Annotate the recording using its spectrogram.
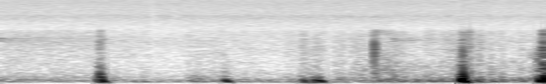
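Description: About five soft, irregularly spaced knocks or taps, the loudest near the end, over a faint low background.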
